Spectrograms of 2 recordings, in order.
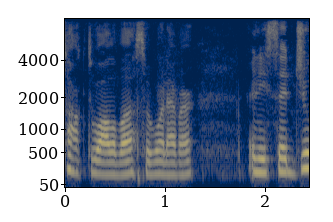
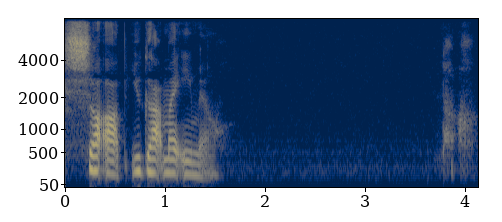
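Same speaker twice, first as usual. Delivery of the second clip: acted tearful crying, sounding disbelieving. Retelling being called up on stage, the speaker reenacts their tearful disbelief. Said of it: "Tears coming down my face".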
